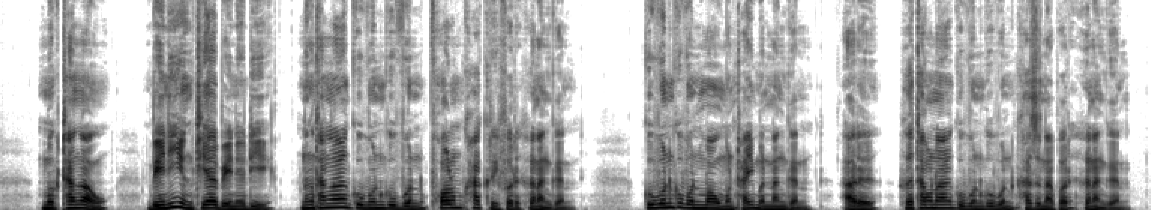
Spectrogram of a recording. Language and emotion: Bodo, neutral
